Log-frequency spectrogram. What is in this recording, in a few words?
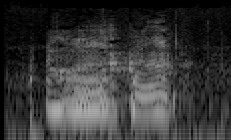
ANIMAL ALPACA MALE GRUMBLE; Alpacas on a farm in Gippsland Victoria; Miscellaneous Animal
